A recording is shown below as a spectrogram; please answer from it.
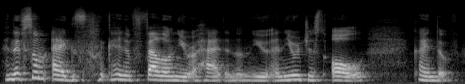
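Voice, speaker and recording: A young adult woman giving a casual tarot reading, chatty and animated, acting out little inner voices as she talks. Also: mid-range voice, normal speed, creaky. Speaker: tarot reader.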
